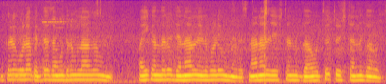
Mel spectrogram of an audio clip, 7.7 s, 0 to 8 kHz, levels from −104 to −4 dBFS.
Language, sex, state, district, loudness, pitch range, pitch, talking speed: Telugu, male, Telangana, Karimnagar, -15 LUFS, 150-170 Hz, 160 Hz, 125 wpm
